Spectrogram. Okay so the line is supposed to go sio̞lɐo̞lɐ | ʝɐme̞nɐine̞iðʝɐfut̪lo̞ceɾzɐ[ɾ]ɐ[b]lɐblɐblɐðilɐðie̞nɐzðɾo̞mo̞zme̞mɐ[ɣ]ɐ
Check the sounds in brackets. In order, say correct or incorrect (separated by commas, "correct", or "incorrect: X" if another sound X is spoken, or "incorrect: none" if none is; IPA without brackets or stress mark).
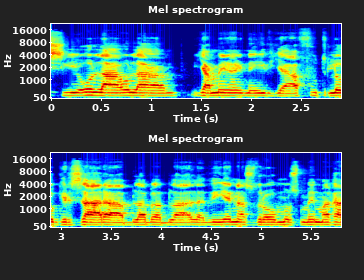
correct, correct, correct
